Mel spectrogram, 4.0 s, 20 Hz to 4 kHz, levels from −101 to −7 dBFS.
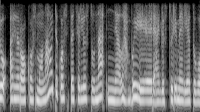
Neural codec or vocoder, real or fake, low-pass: vocoder, 44.1 kHz, 128 mel bands, Pupu-Vocoder; fake; 3.6 kHz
